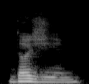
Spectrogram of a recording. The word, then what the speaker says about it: deuxième: Deuxième. The pronunciation is deuxième.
